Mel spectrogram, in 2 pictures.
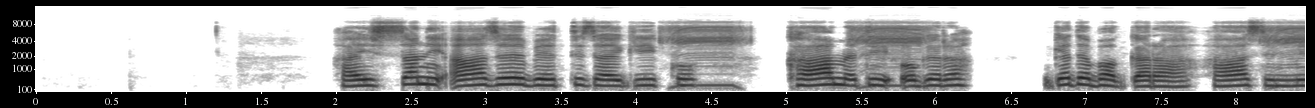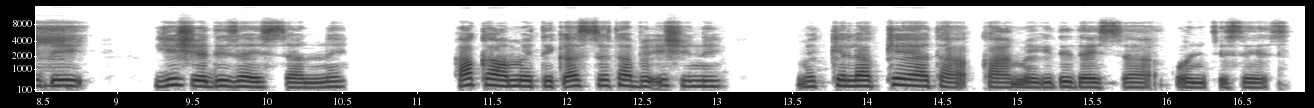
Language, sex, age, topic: Gamo, female, 25-35, government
